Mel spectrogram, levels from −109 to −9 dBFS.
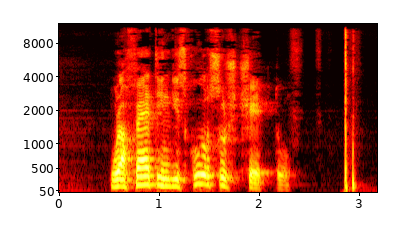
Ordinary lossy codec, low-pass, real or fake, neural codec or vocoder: AAC, 64 kbps; 10.8 kHz; real; none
